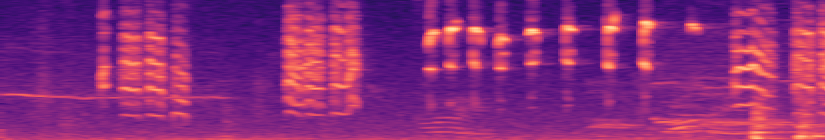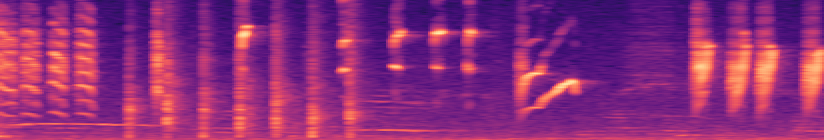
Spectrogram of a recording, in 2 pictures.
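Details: Female kolibri ninja, a sunbird, calling to set males singing: rapid, dense volleys of sharp high ticks and chirps, with short whistled slurs mixed in.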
